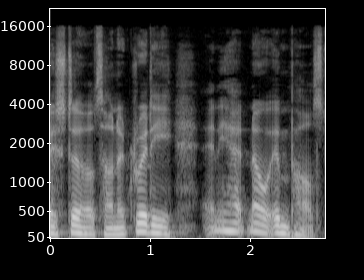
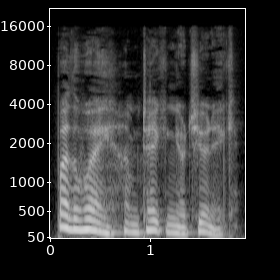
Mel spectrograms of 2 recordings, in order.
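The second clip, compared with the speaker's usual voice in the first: bright, high teasing tease, pitched up; teasing announcement; 6 semitones higher than usual. A narrator's reading. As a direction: toss it off playfully as you grab his shirt. Kamikaze teasing Hiccup.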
